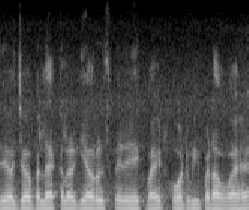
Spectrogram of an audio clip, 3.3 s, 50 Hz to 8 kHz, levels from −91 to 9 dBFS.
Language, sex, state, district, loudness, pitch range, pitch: Hindi, male, Haryana, Jhajjar, -16 LUFS, 140-145 Hz, 145 Hz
